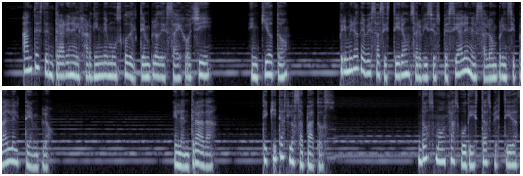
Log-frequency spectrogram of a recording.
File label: female Argentinian tv comercial; ideasonora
